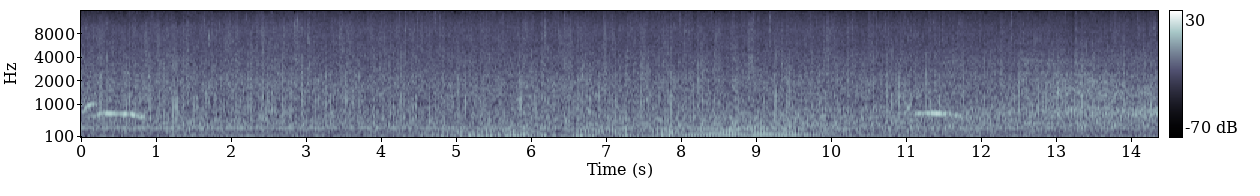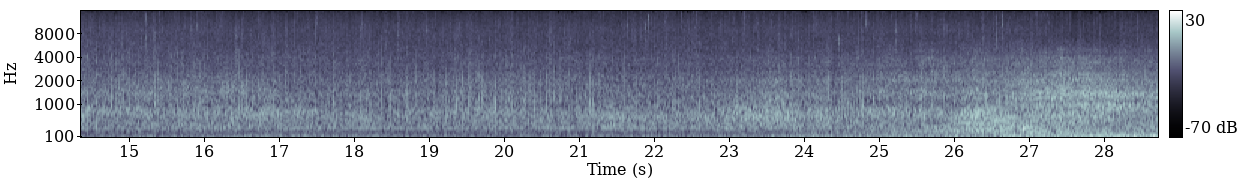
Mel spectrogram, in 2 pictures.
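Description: Heavy rain falling steadily. About 26 s in, a Boeing 737-800's jet engines grow louder as the airliner touches down and rolls out on the wet runway, throwing up spray.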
